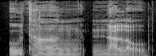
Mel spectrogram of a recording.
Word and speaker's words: utang na loob: Utang na loob.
